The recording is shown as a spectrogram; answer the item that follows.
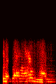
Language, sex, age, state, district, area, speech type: Hindi, female, 60+, Uttar Pradesh, Azamgarh, rural, conversation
